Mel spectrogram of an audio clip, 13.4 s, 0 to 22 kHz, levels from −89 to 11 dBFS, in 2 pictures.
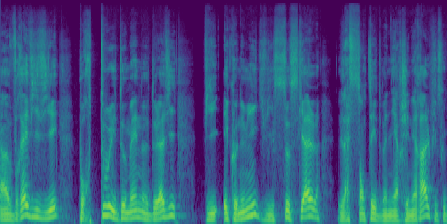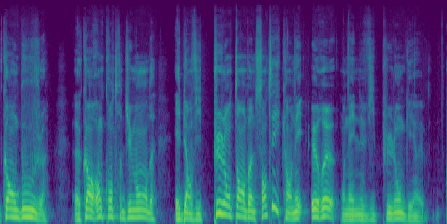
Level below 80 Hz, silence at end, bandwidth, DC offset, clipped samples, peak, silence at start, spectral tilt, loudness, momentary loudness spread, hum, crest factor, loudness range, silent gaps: -32 dBFS; 0 s; 16.5 kHz; under 0.1%; under 0.1%; 0 dBFS; 0 s; -6.5 dB/octave; -14 LUFS; 8 LU; none; 12 dB; 1 LU; none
